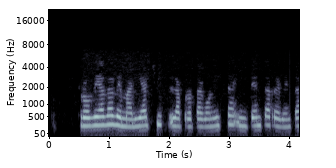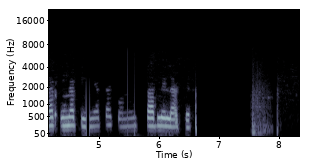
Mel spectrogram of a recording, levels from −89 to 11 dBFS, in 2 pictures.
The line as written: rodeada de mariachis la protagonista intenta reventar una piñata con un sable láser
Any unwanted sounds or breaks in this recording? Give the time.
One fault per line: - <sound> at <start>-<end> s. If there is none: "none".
- dropout at 4.8-4.8 s
- thud at 7.5-7.9 s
